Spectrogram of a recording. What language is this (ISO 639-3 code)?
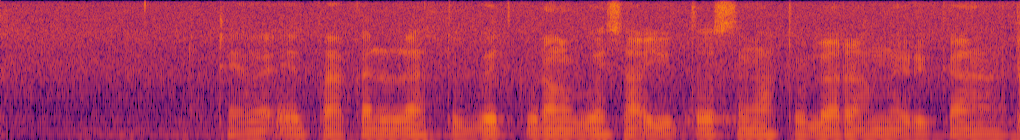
jav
